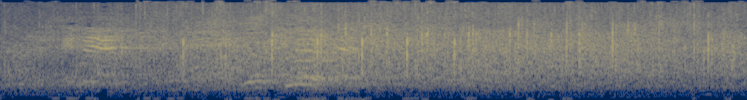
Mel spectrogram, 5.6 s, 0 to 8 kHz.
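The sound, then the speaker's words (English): A crowd claps steadily and enthusiastically in hand praise claps, about 20 of them, a dense wash of many hands applauding at once, with a few voices faintly mixed in beneath the sustained clapping. “I think I got 20 hand praise claps right there.”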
